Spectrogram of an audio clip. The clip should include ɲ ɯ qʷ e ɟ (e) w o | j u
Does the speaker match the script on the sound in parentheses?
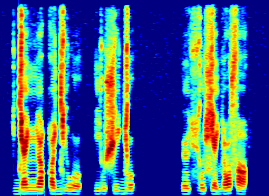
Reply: no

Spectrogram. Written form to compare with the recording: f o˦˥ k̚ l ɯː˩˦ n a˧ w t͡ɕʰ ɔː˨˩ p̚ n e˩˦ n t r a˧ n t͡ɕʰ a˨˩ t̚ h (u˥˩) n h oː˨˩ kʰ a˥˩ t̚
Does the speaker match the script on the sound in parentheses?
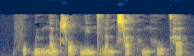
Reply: no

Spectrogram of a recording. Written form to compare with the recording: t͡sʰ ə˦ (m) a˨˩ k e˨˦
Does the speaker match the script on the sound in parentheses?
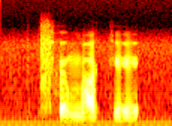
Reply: yes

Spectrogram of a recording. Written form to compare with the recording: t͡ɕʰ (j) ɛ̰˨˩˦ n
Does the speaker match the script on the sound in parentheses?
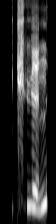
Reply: no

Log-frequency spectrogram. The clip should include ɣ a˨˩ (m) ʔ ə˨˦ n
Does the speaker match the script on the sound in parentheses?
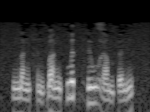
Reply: yes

